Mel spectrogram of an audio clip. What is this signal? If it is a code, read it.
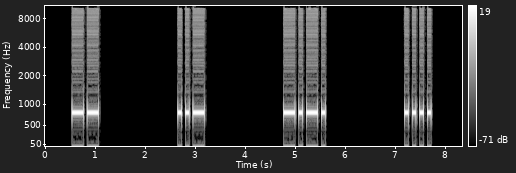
Morse code, heard as a keyed tone, about 16 wpm, spaced as for 5 wpm, 800 Hz. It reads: MUCH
